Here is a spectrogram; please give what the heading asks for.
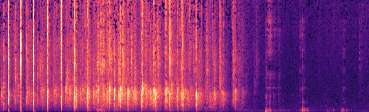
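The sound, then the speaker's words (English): Applause greets the South African ambassador to the United States as he is welcomed to speak: crisp, sharp claps that gather into steady clapping, then thin out and die away by about five seconds, leaving a few low thumps. “Please help me welcome South African Ambassador Wele Ntlapo.”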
